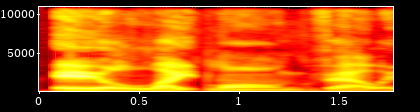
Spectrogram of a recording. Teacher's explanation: Air flows around the sides of the tongue.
